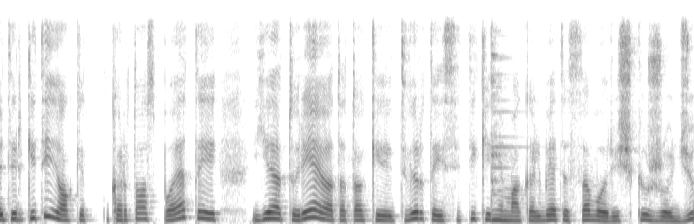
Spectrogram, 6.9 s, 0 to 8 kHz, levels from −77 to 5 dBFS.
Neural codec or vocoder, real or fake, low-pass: none; real; 7.2 kHz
